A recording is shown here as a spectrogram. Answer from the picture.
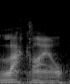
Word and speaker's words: Lack Isle: And I'm going to pronounce that Lack Isle, as in, you know, Isle like island.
